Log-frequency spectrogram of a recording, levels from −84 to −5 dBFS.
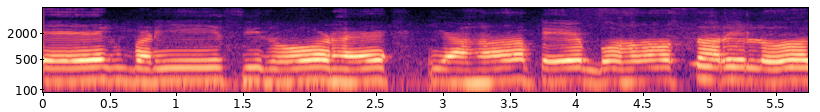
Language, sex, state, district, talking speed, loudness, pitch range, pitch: Hindi, male, Chandigarh, Chandigarh, 115 wpm, -14 LUFS, 150-160 Hz, 155 Hz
